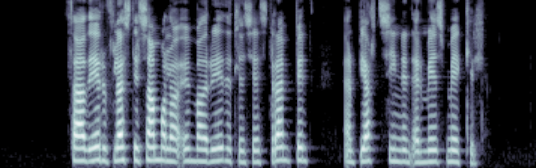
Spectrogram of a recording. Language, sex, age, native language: Icelandic, female, 40-49, Icelandic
